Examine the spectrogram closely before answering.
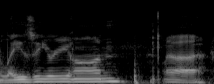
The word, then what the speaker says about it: Laserion: is the kadai Kaden laser on or lazy on however you would like to pronounce it I pronounce it laser on because hey that's the way it looks to me and so laser on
